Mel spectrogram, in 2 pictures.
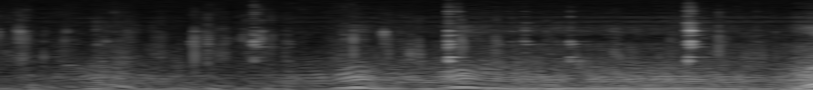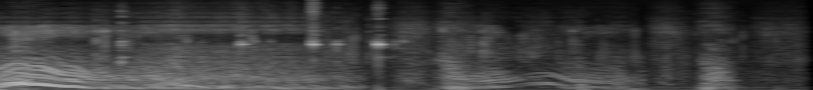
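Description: Monster vocal sound effects for a stop-motion creature: cries that bend up and down in pitch, the loudest a long rising-and-falling cry about four seconds in, with scattered sharp clicks.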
